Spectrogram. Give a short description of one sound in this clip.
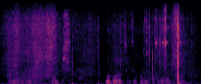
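Items rustle and clunk in a bag.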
